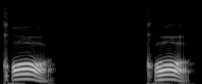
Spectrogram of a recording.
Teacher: जुबान की जड़ और ऊपर का तालू का नरम वाला हिस्सा जो जुबान की जड़ के साथ ही ऊपर है वहां से इसको पढ़ना है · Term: नुक तों वाला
